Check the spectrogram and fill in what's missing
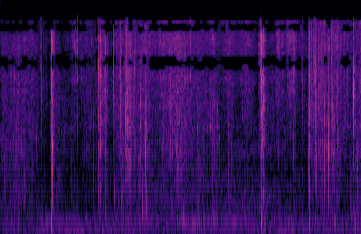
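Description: A solid white block of gym chalk is squeezed and crumbled by fingers, so chunks and powder break off. Soft, irregular crunching and crinkling alternate with a few sharp, bright snaps over a quiet background hiss and low hum.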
